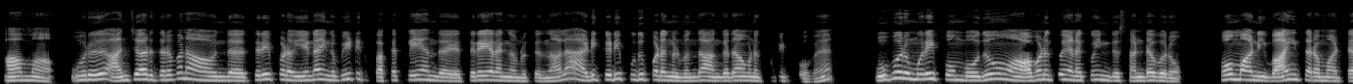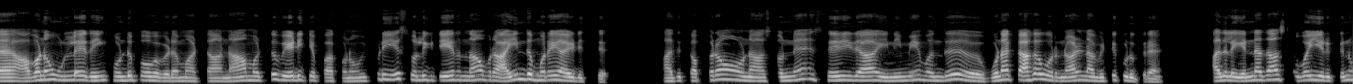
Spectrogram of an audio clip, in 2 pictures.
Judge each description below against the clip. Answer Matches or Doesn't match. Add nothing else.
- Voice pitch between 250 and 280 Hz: Doesn't match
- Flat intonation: Doesn't match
